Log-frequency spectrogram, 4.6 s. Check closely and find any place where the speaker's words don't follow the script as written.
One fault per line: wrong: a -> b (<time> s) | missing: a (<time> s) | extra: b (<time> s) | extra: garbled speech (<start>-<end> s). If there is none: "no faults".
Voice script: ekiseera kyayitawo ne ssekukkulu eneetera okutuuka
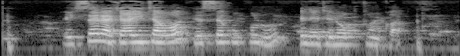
no faults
